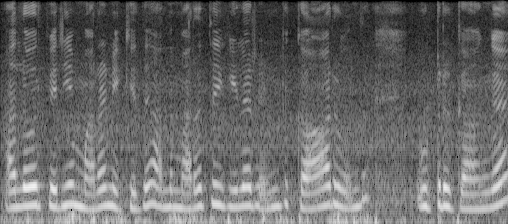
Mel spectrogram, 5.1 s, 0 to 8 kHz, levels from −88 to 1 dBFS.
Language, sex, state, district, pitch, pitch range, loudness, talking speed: Tamil, female, Tamil Nadu, Kanyakumari, 240 Hz, 225-255 Hz, -15 LUFS, 140 wpm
